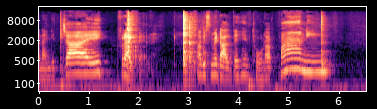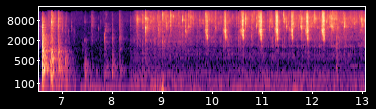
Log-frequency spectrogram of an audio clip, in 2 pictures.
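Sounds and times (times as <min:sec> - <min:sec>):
water running into pot: 0:08.4 - 0:13.0.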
